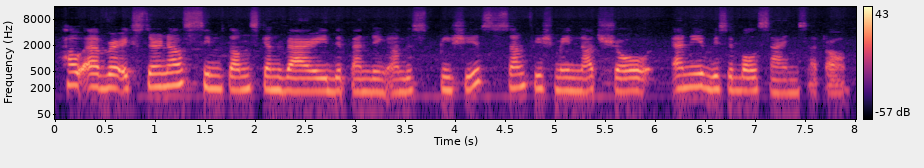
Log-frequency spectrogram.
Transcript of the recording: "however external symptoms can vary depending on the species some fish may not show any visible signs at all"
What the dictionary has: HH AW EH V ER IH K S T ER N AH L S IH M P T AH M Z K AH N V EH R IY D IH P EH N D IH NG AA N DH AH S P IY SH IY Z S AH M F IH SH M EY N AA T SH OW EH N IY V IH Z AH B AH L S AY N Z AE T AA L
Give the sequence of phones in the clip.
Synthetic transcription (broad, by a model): HH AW EH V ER IH K S T ER N AH L S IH M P T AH M S K AH N V EH R IY D IH P EH N D IH NG AA N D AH S P IY SH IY S AH M F IH SH M EY N AA T SH OW EH N IY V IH S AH B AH L S AY N S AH T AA L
